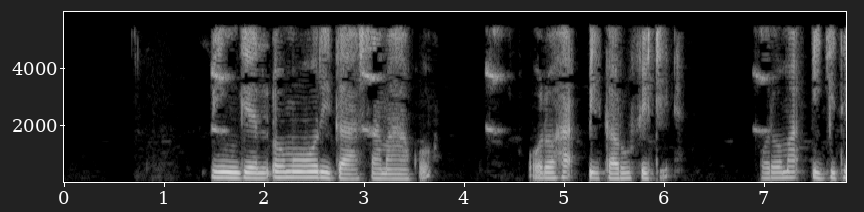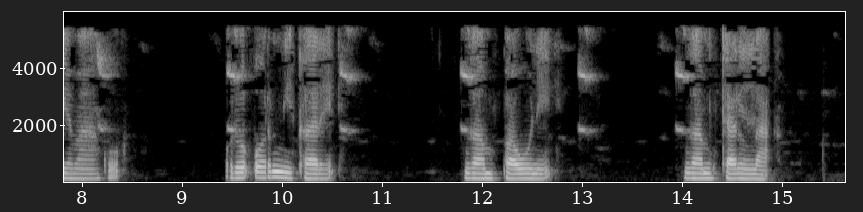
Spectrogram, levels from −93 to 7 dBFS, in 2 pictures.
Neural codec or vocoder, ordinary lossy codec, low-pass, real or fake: none; MP3, 32 kbps; 5.4 kHz; real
